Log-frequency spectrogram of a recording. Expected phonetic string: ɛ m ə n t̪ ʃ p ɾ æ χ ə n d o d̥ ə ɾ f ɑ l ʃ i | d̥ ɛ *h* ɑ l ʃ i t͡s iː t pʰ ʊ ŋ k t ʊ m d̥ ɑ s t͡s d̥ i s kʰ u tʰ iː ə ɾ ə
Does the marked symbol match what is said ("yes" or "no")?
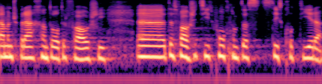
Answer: no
